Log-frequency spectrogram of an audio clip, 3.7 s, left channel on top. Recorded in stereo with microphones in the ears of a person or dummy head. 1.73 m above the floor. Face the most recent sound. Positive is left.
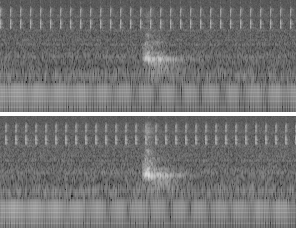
turn(degrees=-35)  # may be behind; listen again after turning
